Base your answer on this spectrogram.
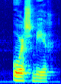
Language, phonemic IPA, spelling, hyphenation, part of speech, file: Dutch, /ˈoːr.smeːr/, oorsmeer, oor‧smeer, noun, Nl-oorsmeer.ogg
- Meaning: ear wax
